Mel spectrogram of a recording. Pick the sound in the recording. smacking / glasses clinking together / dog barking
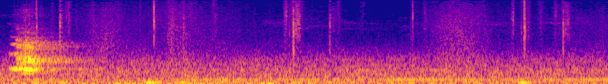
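dog barking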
